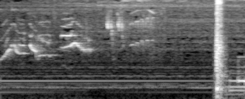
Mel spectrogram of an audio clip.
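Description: Birds chirping in quick rising and falling calls during the first second or so, over quiet background music with long held notes.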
